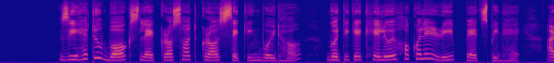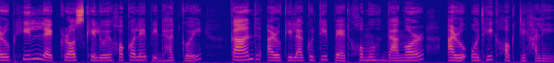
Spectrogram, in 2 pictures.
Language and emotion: Assamese, neutral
